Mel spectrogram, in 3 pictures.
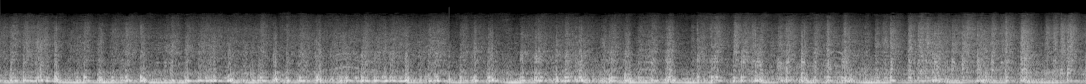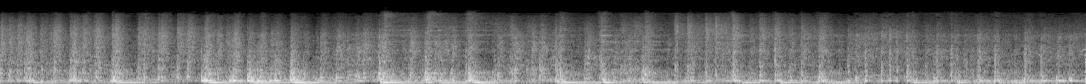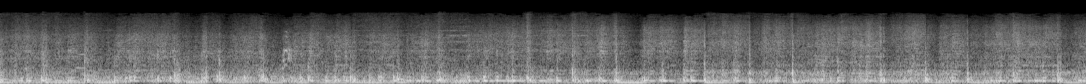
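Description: Street drum band playing a fast, continuous drum roll with a bass drum underneath, without a break.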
